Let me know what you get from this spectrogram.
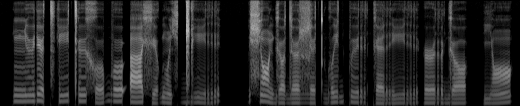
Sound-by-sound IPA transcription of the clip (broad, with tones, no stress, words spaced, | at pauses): ɲɨ˦˥ɾʲə˦˨ t͡sʼi˦˥tʼɨ˦˥xo˩˥bo˦˥ ʔa˦˥xʲə˩˥ɡʷĩ˨ç ɡ͡ǁi˦˨r | ɕɔ̃˦˨ɡʲɔ˨dœ˨ ɮɘ˨tɡʷi˦˥d pɨ˦˥r kɛ˨ri˦˨r | ə˞˨rɡʲɔ˨ | jɔ̃˩˥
